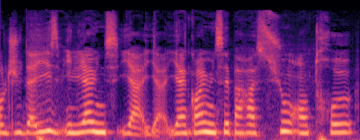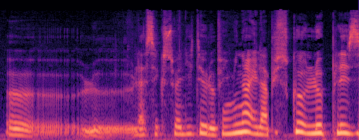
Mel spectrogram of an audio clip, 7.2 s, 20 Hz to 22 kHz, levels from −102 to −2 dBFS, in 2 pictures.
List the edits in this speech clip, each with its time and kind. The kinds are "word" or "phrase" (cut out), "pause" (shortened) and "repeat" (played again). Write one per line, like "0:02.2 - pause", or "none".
0:03.6 - pause
0:05.8 - word
0:06.3 - word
